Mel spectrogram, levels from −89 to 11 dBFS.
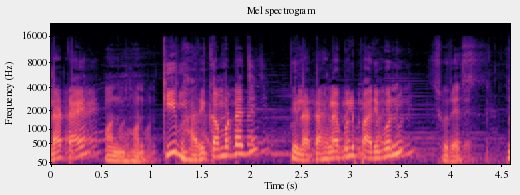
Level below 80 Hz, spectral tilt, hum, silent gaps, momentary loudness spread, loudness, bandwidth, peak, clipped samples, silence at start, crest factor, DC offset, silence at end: -38 dBFS; -6.5 dB/octave; none; none; 11 LU; -15 LUFS; 15.5 kHz; 0 dBFS; under 0.1%; 0 s; 14 dB; under 0.1%; 0 s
